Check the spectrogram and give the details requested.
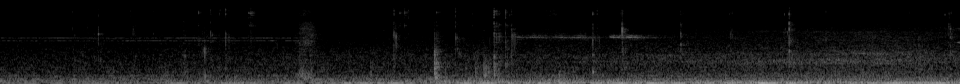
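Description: A person chewing food, with soft squishes and scattered clicks as fingers mix rice and curry on a steel plate.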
